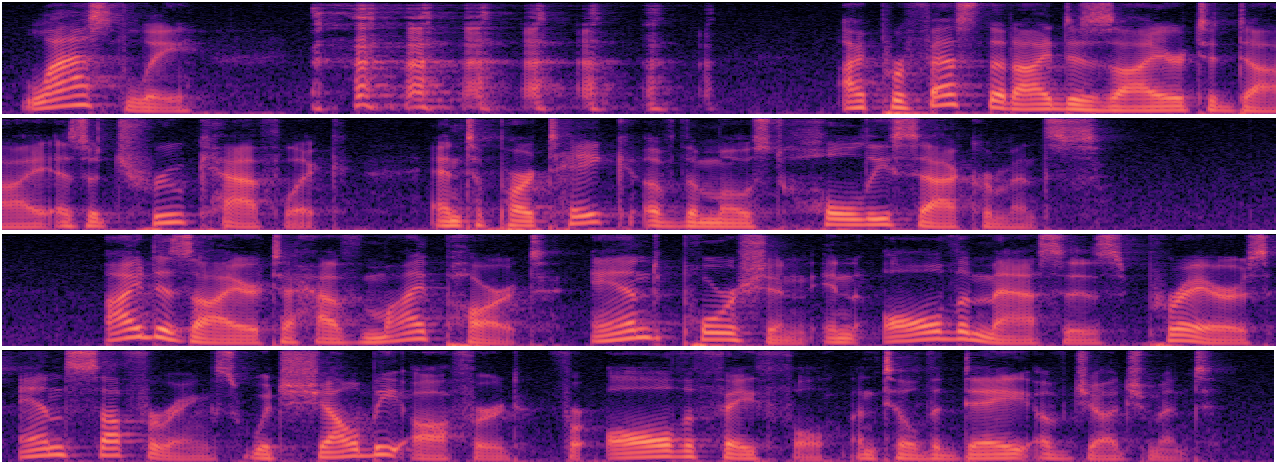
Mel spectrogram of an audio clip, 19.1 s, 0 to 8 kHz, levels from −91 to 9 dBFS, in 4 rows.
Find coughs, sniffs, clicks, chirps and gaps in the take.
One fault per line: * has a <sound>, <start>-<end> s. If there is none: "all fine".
* has a laugh, 1.1-2.7 s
